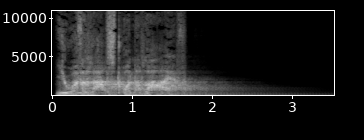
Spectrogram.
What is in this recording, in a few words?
announcer last man alive, vo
